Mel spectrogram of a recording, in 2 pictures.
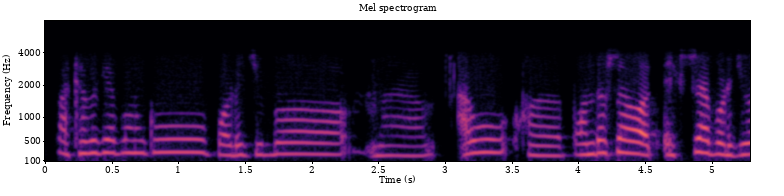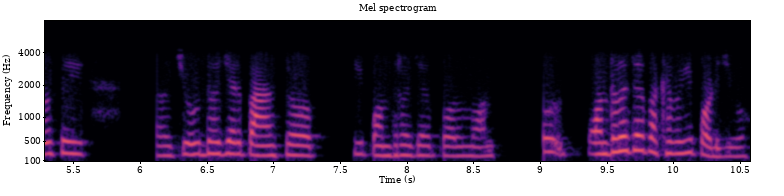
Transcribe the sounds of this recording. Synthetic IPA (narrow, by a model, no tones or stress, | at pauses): pakʰapaɡiap̬ɔɽ̃ɔkupɔɽid͡ʒibɔ | a̰wpɔnd̪ʱɔɾsɔeksʈɾap̬ɔɽid͡ʒibɔseɦi | t͡ʃɔwd̪ʱɔɦɔd͡ʒaɾpãsɔ | kipɔnd̪ʱɾɔɦɔd͡ʒaɾɔpɔɾmɔn | opɔnd̪ʱɾɔɦɔd͡ʒaɾpakʰabaɡipɔɽid͡ʒibɔ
